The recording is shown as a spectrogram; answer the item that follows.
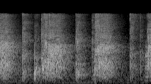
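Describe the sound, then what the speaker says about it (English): A group clapping hands during an online course session, a short burst of several distinct, fairly loud claps in an uneven rhythm, without talk. "When I say put your hands together and clap, put your hands together and clap."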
